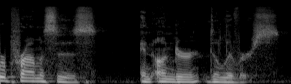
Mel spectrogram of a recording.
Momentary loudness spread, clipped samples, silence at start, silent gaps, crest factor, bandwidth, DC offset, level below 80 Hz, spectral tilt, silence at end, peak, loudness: 8 LU; under 0.1%; 0 s; none; 18 dB; 16.5 kHz; under 0.1%; -68 dBFS; -5 dB/octave; 0.15 s; -12 dBFS; -30 LUFS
